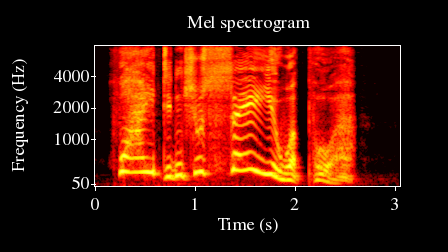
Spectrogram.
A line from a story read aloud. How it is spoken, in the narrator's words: Morleone exclaimed with a sigh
